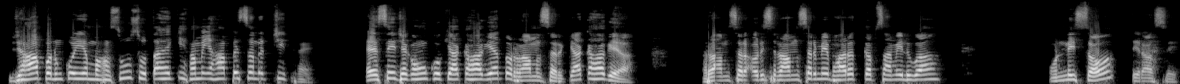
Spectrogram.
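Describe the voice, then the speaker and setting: A woman teacher, lecturing an exam-prep class. She asks questions, answers them herself and slowly dictates notes. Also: fairly high pitch, no room sound. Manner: slow dictation of notes to write down.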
